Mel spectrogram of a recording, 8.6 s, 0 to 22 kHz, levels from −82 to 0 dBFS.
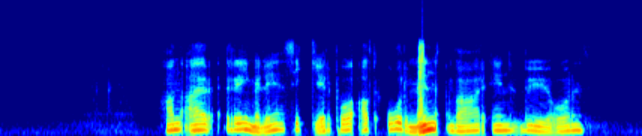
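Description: An AMR wideband (HD Voice) codec running at one of its lowest rates, consistent with about 8.85 kbit/s, has coded this speech, leaving it rough and raspy with nothing above 7.5 kHz. From 5.57 to 5.85 s a sudden gain jump lifts speech and background together by about 10 dB, likely from a level change applied without any ramp.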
